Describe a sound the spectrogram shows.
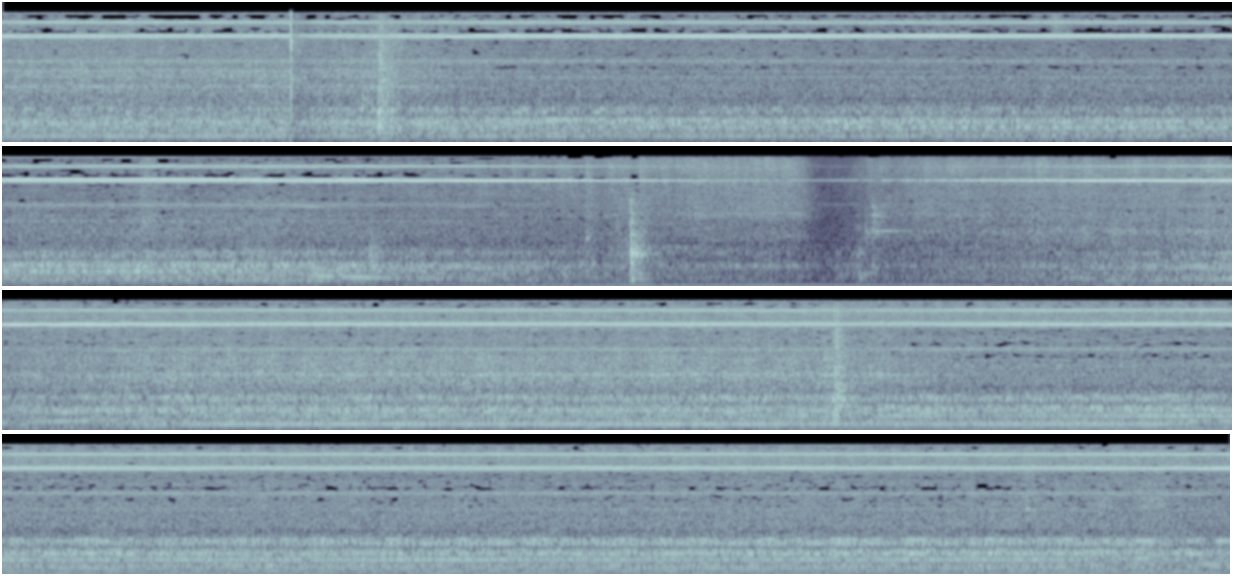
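A lathe motor whirs steadily, briefly winding down to a stop and then speeding up again.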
